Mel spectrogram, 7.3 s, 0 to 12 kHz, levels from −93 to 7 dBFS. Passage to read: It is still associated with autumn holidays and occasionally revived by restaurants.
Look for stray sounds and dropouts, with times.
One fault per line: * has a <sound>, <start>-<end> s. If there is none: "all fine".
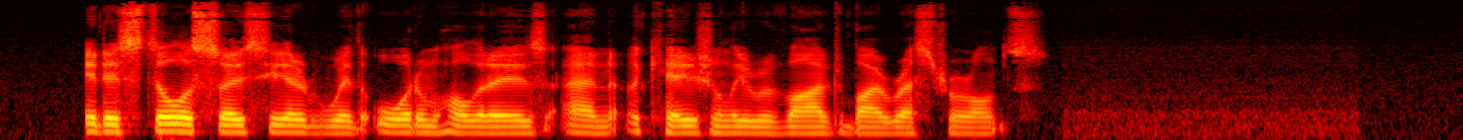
all fine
